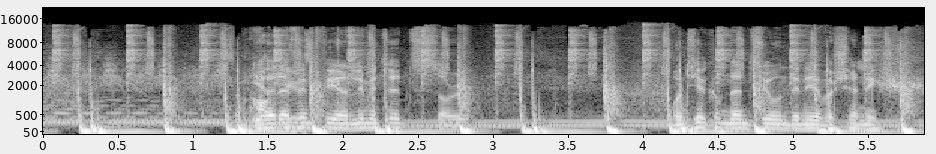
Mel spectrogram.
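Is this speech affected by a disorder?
No.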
